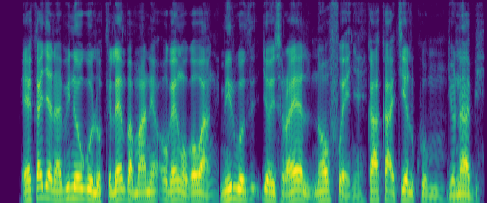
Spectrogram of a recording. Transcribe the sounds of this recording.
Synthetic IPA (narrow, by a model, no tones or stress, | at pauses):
ɛkad͡ʒanabineoɡolokɪlɛmbamanɛʔɔɡɛŋɔɡɔwaŋɛmiɾwot̪d͡ʒɔɪsɾaɛlnɔfwɛɲɛkakaːt͡ʃɪɛlkwomd͡ʒɔnabi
